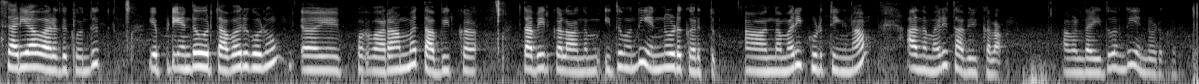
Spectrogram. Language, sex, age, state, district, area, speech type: Tamil, female, 18-30, Tamil Nadu, Pudukkottai, rural, spontaneous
